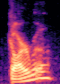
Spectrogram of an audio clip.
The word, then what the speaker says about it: Gara: You said I said your name wrong. It's Gara? Yeah. But no, I can understand you were kind of mixing it with garbage and stuff.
